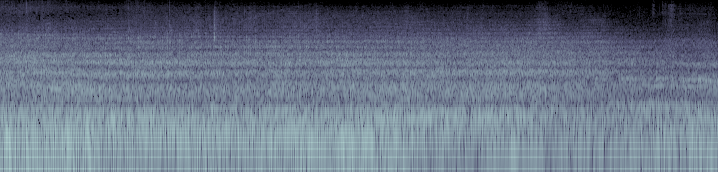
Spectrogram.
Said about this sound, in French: J'entends les bruits de voitures. J'entends le bruit d'un moteur.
